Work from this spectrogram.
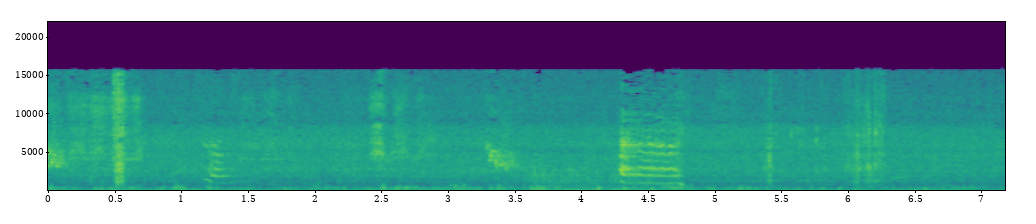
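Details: Tabby stray cat, angered by another cat approaching, gives one clear falling meow midway with a few faint short calls before it, against constant low street rumble and scattered clicks.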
